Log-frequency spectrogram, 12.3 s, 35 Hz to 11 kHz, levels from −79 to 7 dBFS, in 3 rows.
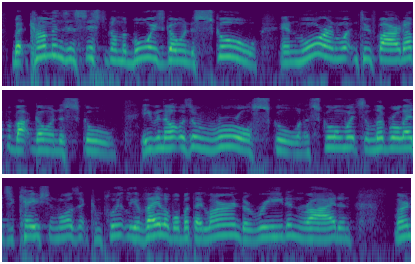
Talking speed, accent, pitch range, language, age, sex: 225 wpm, American, 185-225 Hz, English, 40-59, male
